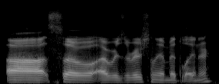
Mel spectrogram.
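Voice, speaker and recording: A man's voice: on the low side, steady tone, fast talker, pushed and bright, clear, resonant tone, no room sound. A Scottish man in his twenties, answering interview questions in a laid-back, hesitant way. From Scotland. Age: 20s. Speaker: guest, esports player. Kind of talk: casual interview.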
